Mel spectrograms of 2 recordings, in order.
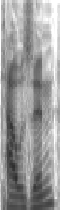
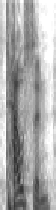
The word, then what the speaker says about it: Towson: proper pronounce pronunciation is Towson with a soft s not that hard Z sounding s but uh they actually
